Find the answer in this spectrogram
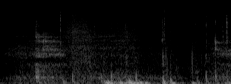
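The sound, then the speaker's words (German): Several sharp mouse clicks tap out at an irregular pace, fairly quiet, with a soft low rumble underneath and no talking, as someone navigates an online Bible on a computer. “Ich habe heute mal Online-Bibel. Das, das Blättern nicht immer so. Also wenn ihr jetzt aber das Klicken hört, dann wisst ihr warum.”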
